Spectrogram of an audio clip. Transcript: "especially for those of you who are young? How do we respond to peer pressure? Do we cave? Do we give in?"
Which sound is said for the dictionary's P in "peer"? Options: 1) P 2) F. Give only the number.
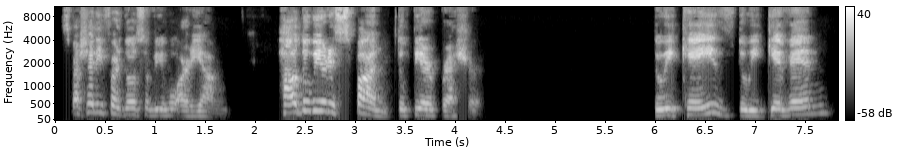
1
